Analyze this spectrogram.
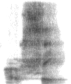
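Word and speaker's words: ἀρχῇ: leemos arge miren que el espíritu es suave por lo tanto no se pronuncia y e arge arge con una jota profunda Entonces vamos a a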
